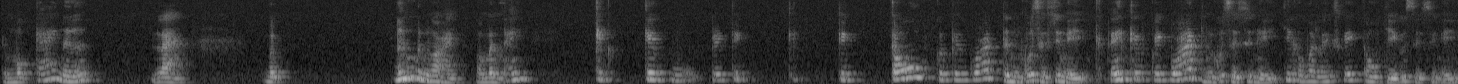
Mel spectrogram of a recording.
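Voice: medium pitch, big pitch swings, brisk, pauses often, darkish tone. A student at a dharma talk asking a long question, hesitating and searching for words. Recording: echoey room with faint hiss.

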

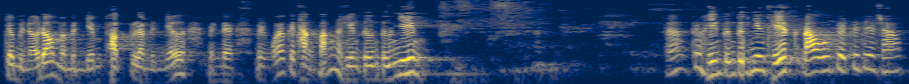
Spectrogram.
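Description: A man's voice: high voice, animated, normal speed, creaky, long pauses, husky. A man, a Buddhist monk, giving a dharma talk, telling stories and putting rhetorical questions to his listeners. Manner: anecdotal, asks the audience rhetorical questions. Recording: dull lo-fi recording with long hall reverb.

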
